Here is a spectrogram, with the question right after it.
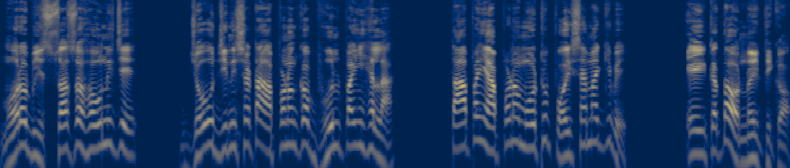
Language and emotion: Odia, disgusted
